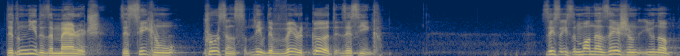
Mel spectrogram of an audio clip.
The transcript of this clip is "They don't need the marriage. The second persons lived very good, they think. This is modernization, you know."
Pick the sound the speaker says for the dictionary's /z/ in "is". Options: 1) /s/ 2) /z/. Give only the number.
1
